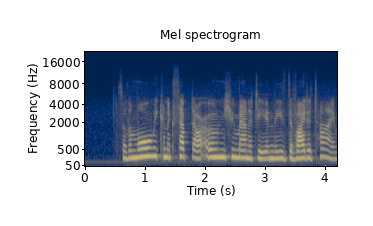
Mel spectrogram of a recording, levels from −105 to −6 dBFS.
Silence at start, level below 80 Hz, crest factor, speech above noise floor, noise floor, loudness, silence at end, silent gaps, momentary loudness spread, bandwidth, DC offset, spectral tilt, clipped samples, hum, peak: 0.65 s; -88 dBFS; 18 dB; 42 dB; -75 dBFS; -34 LUFS; 0 s; none; 8 LU; 8.4 kHz; under 0.1%; -6.5 dB/octave; under 0.1%; none; -16 dBFS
